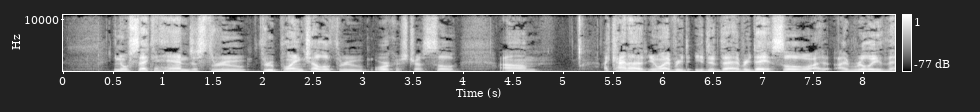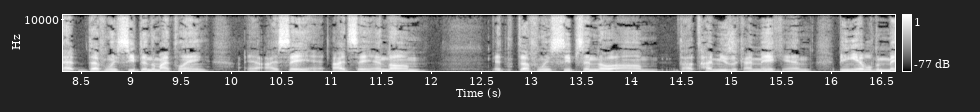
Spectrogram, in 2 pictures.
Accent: Portage, Indiana, United States; So I'm from Portage, it's actually called, but... Yeah, it's that's where I'm from.

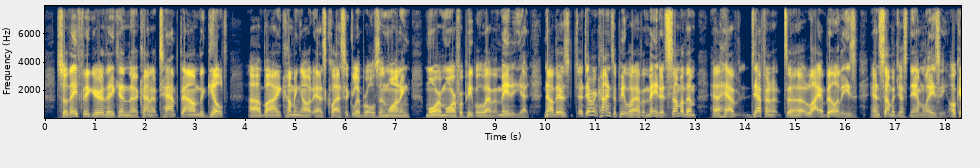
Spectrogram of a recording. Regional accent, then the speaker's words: Lunenburg, Massachusetts, United States; But the only Lunenburg here, I think, is in Massachusetts, and that's where I was born. I was born in the next town, but I grew up in Lunenburg. Only 8,000 people there.

